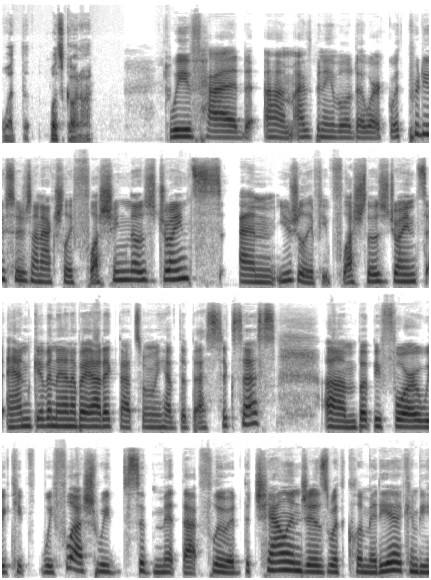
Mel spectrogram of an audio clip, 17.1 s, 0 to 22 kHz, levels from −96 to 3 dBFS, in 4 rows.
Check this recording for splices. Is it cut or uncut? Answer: cut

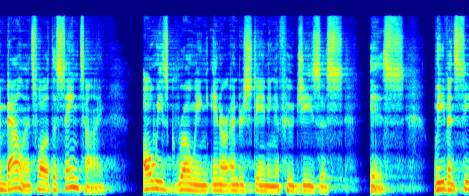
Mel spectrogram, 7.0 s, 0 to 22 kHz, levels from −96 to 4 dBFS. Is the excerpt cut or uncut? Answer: uncut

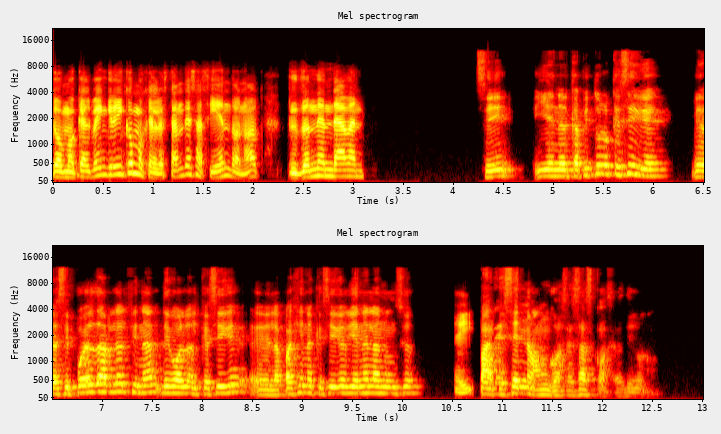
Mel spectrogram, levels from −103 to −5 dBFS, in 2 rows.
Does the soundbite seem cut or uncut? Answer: cut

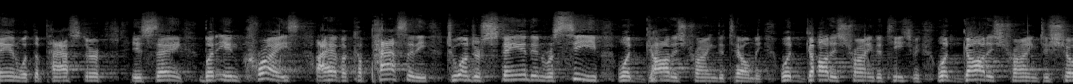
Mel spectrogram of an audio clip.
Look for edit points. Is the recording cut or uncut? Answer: uncut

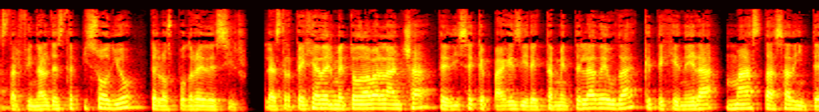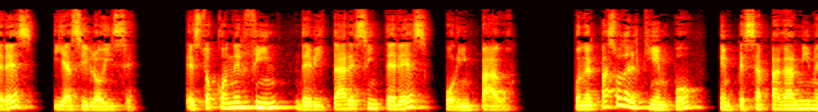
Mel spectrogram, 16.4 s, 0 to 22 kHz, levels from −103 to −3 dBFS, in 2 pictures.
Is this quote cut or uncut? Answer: uncut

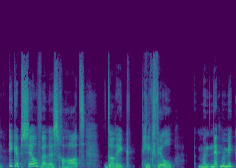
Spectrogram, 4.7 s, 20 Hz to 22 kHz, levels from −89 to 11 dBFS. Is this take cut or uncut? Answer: cut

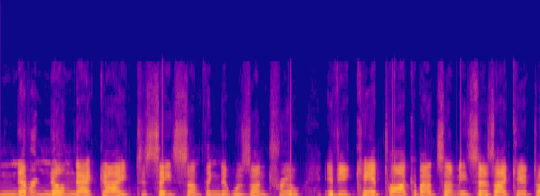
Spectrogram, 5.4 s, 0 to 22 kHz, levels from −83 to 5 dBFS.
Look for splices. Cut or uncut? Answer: uncut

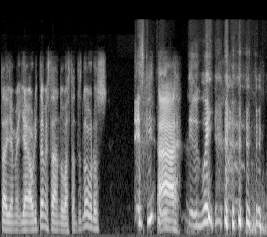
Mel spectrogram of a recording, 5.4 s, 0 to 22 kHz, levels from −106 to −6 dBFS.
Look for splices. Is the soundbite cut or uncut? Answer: cut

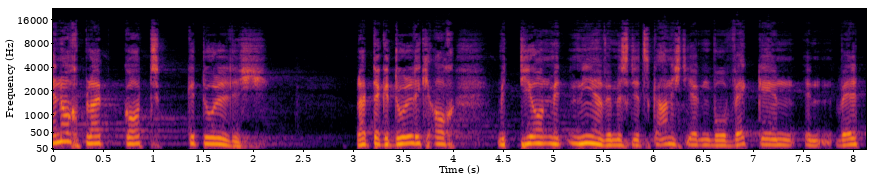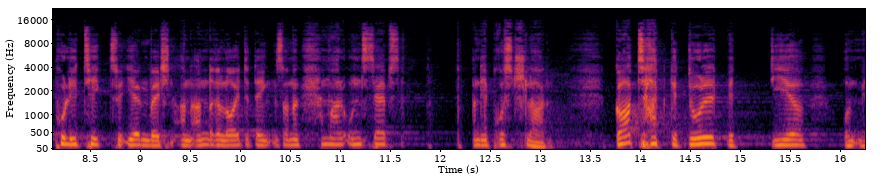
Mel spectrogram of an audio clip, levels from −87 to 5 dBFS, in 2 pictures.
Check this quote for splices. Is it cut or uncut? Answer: cut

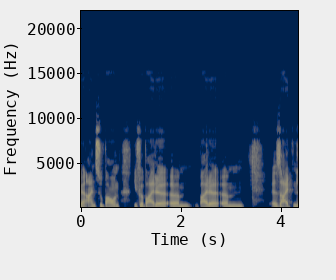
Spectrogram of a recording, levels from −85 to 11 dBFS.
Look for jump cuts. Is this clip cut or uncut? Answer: uncut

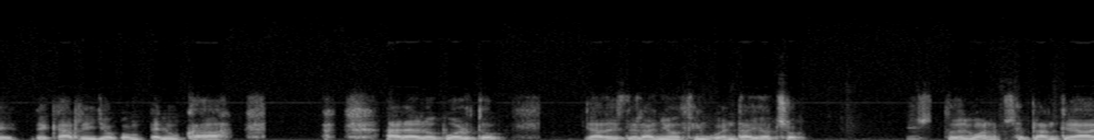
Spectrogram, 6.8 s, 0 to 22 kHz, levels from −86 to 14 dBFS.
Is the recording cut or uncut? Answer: cut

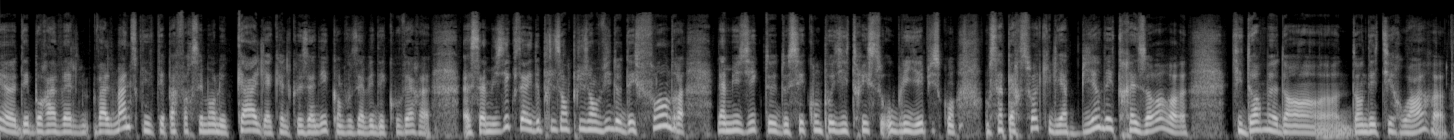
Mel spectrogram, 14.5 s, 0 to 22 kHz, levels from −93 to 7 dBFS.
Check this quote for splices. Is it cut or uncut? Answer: uncut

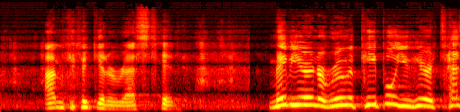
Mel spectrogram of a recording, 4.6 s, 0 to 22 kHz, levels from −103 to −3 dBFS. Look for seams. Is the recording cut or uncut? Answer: cut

